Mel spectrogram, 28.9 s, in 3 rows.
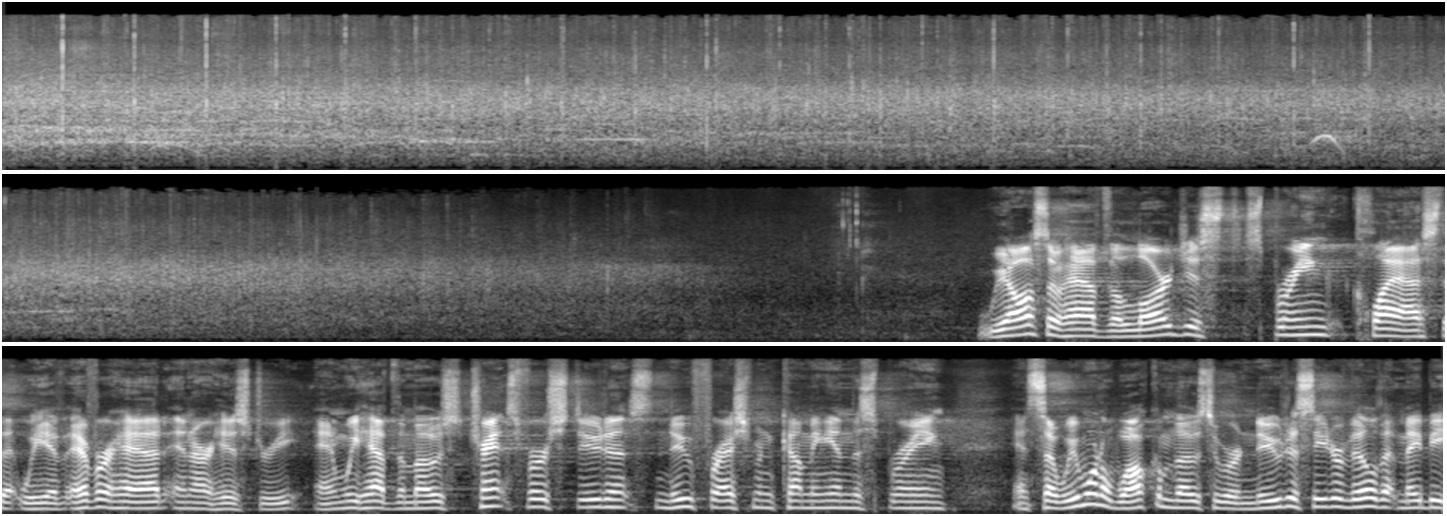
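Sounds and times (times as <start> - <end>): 
audience applause: 0.0 - 14.4
speech: 16.2 - 28.8.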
